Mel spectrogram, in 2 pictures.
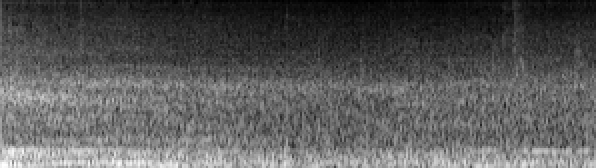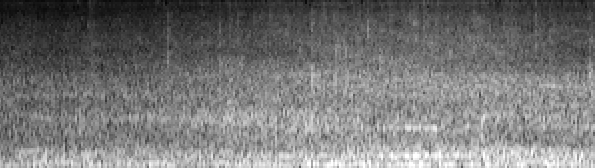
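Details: Steady roadway traffic rumble with passing vehicles and low engine hum throughout, no animal voice heard.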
